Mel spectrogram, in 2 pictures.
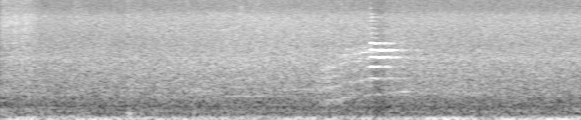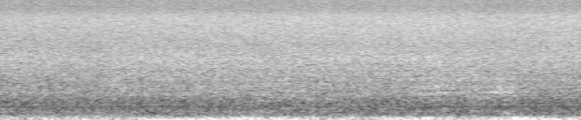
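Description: Heavy rain from a thunderstorm pours in a dense, unbroken hiss throughout. A cat meows once near the middle and faintly again near the end, with no talking.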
